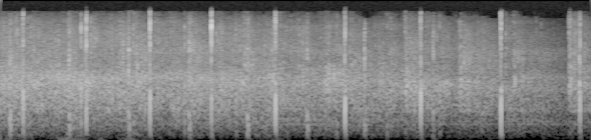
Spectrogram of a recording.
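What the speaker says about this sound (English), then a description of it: "Let's give a round of applause for them for all their hard work." Audience applause for organizers at a climate justice summit, a dense crowd clapping with scattered sharper claps standing out, steady and moderately quiet, heard alone without talk.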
